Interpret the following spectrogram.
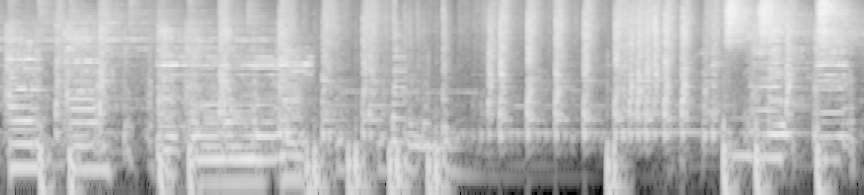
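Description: Live band with drum kit, electric guitars and keyboards playing an instrumental passage. About three seconds in the bass drops away, leaving mostly drums with quick hits, and the full band comes back in near the end.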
